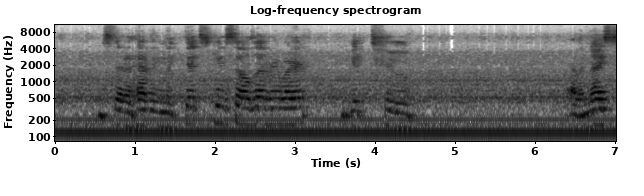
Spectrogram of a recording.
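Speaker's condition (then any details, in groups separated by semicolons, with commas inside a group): Cerebral palsy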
